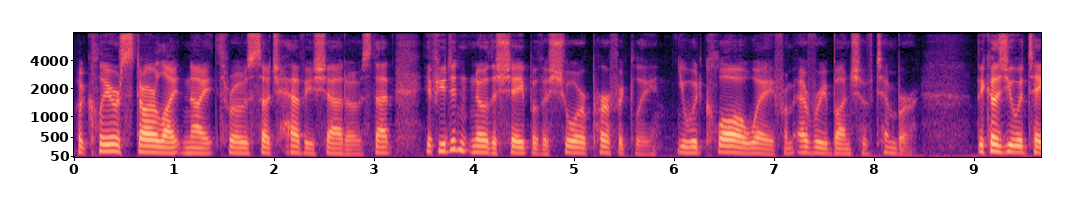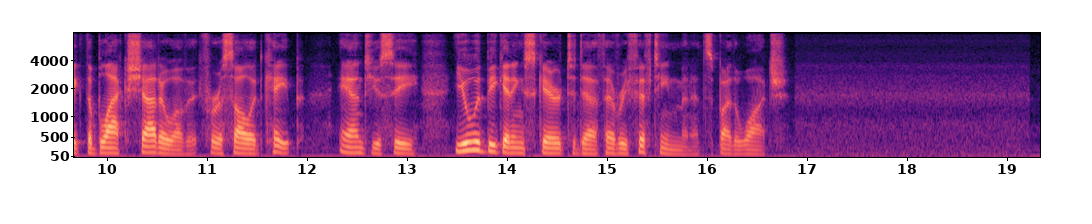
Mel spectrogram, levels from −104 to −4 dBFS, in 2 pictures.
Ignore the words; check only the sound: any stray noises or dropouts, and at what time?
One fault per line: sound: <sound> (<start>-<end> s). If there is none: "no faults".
no faults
